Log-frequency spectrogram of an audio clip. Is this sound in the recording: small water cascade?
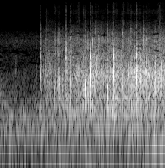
no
